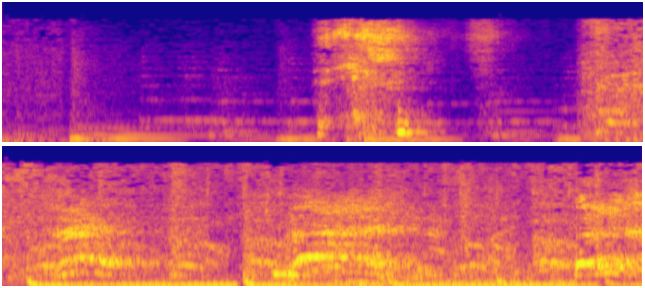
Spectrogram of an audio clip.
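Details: A short, sharp sneeze from a BTS member over background music, followed by loud music and crowd noise.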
